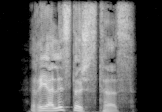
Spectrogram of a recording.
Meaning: strong/mixed nominative/accusative neuter singular superlative degree of realistisch
- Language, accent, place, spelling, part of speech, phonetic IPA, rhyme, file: German, Germany, Berlin, realistischstes, adjective, [ʁeaˈlɪstɪʃstəs], -ɪstɪʃstəs, De-realistischstes.ogg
